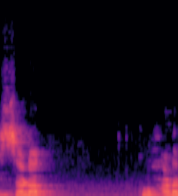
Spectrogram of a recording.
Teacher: शब्द के प्रारंभ की जो स ध्वनि होती है वो ह के रूप में उच्चारित की जाती है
